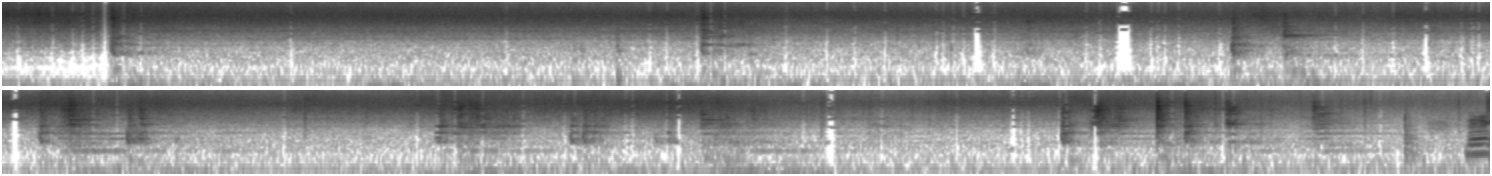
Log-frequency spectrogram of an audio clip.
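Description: Beef is seared and stir-fried in a hot pan, a loud, hissing sizzle steady throughout with frequent spatula scrapes and tosses close by.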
